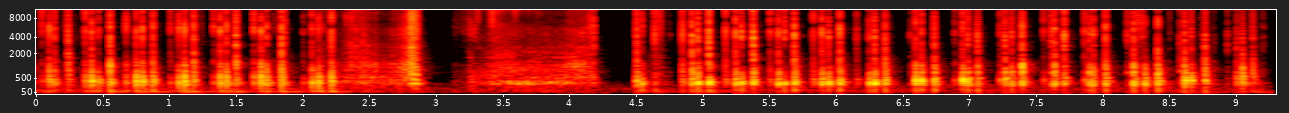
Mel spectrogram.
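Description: Long red-painted nails and fingertips tap and rub across a wall-hung stretched canvas painting in orange, yellow, red and grey panels, flat and thin and likely hollow behind. Dozens of quick, dry taps with a hollow midrange tone around 390 Hz die away almost instantly. A soft, continuous scratchy rubbing fills a stretch in the middle before the rapid tapping resumes.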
